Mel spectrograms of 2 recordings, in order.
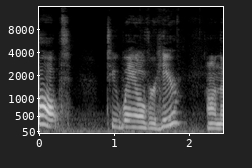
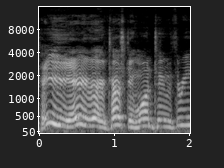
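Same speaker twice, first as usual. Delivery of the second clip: big sound guy voice, drawn-out hey. Instructor doing a mic check aiming for minus eighteen, big sound guy voice. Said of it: "big sound guy voice".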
